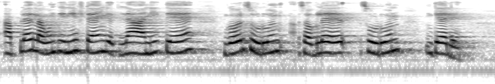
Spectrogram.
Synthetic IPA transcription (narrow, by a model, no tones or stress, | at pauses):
apljaklaɡuːnt̪inisʈɛ̃ŋɡʱet̪ljãaɽ̃it̪ẽ | ɡʱəɾsoɽuːnsəɡɭesoɽuːnɡɛlẽ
